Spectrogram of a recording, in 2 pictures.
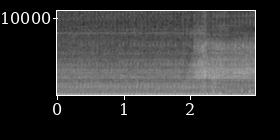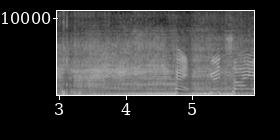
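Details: Free Weed Eater tractor's Tecumseh twin-cylinder (TVT691) warming up on its first run after oiling the cylinders, new oil and oil filter, and refitting the plugs: a steady, busy note that holds even and smooth as it revs up; normal running.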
